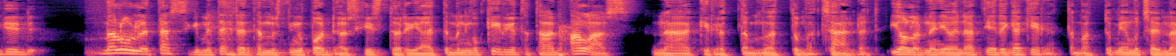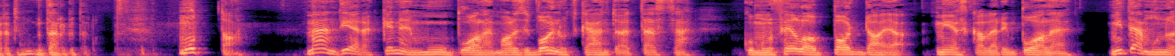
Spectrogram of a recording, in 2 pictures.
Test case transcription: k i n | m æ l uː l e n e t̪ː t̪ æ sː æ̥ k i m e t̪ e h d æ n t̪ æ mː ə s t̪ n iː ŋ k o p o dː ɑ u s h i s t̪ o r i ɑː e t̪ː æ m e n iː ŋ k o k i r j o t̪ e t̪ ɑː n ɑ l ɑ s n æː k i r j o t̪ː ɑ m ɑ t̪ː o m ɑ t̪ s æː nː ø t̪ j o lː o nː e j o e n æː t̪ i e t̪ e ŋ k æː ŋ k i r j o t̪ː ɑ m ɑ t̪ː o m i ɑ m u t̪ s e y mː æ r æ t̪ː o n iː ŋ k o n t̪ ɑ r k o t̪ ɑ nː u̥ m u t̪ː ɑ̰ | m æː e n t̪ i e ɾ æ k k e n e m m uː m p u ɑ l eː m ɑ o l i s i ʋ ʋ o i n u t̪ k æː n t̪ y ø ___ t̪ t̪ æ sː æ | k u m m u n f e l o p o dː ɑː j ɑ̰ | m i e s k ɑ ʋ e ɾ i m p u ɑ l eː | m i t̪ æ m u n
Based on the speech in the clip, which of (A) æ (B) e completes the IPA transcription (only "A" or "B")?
A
